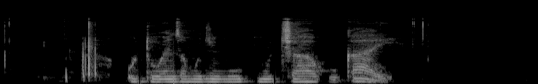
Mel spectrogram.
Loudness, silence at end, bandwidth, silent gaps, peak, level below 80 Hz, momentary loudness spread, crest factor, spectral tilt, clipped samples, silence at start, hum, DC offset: -33 LUFS; 1.45 s; 9.4 kHz; 0.77-0.81 s; -4 dBFS; -68 dBFS; 18 LU; 30 dB; -4 dB/octave; under 0.1%; 0.65 s; none; under 0.1%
